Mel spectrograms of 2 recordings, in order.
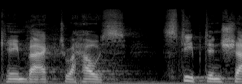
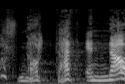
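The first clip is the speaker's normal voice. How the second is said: fierce, demanding, forceful retort tone; 8 semitones higher, 4 dB louder than usual. A man in bed answers a woman asking for more wishes, demanding fiercely. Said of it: "He demanded fiercely".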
